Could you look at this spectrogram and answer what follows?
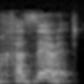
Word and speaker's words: chazeret: Right, chazeret, pronounced chazeret, carries the same symbolism as maro.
